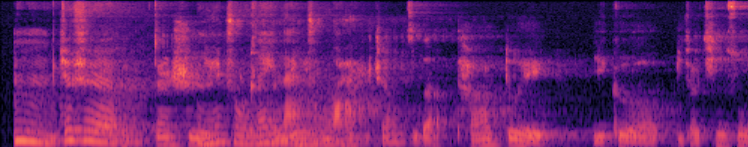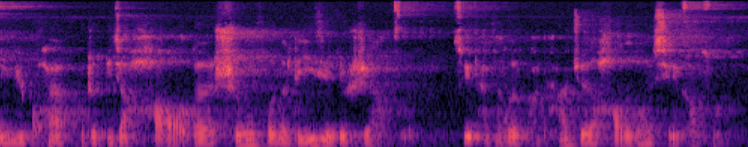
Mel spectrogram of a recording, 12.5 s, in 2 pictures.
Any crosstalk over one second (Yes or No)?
Yes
